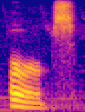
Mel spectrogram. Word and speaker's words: herbs: keep calling it herbs I call it herbs the H is silent there's some chamomile that's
